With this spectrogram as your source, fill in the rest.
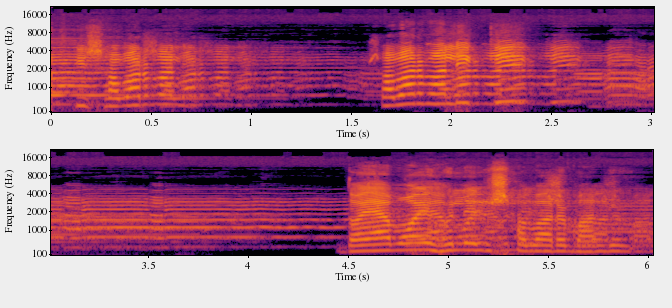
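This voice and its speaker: A woman voicing a humble seven-year-old servant girl who speaks softly and pleadingly, in acted devotional storytelling. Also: sits high. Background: tabla and devotional music.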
